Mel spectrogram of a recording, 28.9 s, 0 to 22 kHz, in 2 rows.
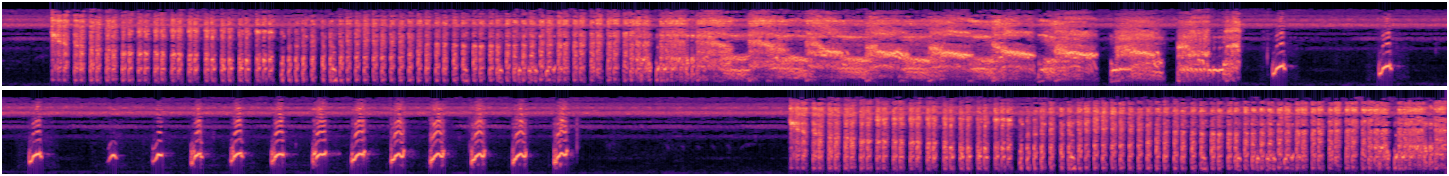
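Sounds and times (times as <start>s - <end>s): harsh bird calls: 0.5s - 13.0s, 22.4s - 28.9s.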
